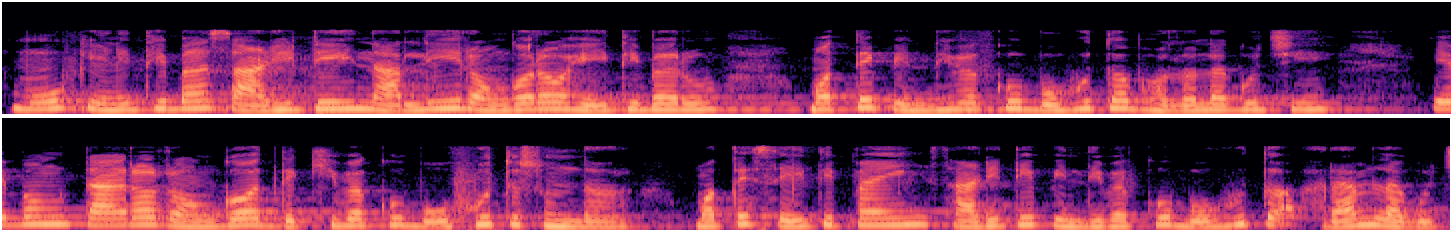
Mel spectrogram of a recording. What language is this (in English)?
Odia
